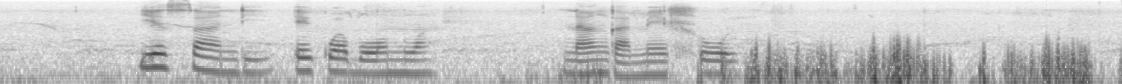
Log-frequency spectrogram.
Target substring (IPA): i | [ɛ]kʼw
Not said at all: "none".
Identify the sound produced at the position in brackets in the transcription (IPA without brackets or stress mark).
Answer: ɛ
